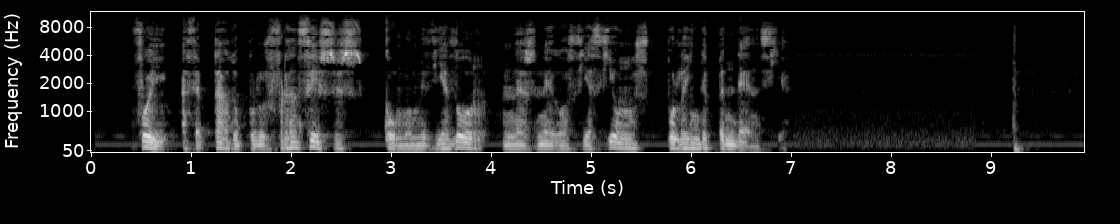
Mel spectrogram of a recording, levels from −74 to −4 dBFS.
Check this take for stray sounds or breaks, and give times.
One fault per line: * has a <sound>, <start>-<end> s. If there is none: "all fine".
all fine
